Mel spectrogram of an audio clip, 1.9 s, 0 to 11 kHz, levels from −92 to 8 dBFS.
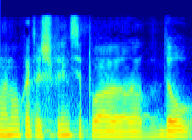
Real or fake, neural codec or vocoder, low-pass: fake; codec, 16 kHz, 1 kbps, FreqCodec, larger model; 7.2 kHz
